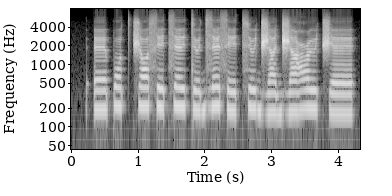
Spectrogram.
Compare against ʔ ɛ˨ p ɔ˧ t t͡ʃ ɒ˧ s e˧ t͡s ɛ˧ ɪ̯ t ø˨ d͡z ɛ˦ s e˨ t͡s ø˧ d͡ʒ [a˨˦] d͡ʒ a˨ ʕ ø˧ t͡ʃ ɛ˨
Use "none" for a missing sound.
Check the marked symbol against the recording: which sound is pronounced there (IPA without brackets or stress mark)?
a˨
